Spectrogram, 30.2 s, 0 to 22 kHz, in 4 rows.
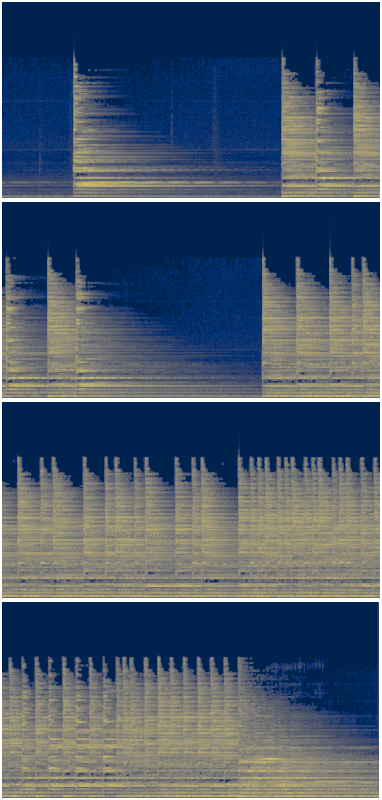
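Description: An 18-inch Triplesix cymbal with a clear, bright ring, struck with a wooden drumstick. A single hit about a second and a half in rings out, then a handful of quick hits follow around six to nine seconds. From about thirteen seconds it is played with steady repeated strokes that quicken around twenty seconds, then stop shortly before the end and ring down.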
